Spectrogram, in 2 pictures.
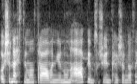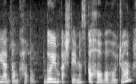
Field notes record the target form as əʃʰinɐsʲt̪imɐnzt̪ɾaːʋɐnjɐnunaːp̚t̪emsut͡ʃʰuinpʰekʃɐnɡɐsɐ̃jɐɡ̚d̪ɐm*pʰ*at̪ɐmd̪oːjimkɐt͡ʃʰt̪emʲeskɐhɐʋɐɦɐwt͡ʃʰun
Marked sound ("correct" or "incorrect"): incorrect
